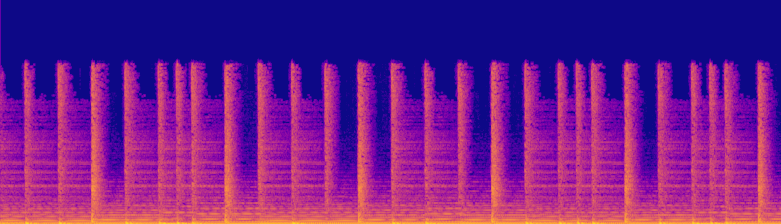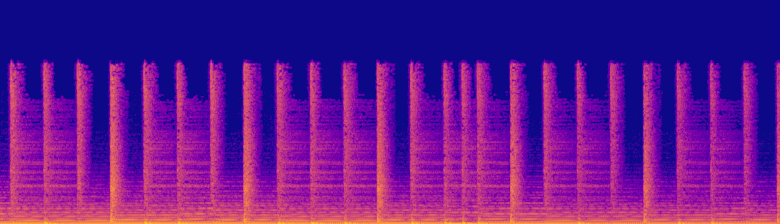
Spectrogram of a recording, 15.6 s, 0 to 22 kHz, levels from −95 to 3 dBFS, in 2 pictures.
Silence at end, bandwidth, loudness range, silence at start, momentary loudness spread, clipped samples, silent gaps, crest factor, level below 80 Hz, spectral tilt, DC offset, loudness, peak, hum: 0 s; 16.5 kHz; 5 LU; 0 s; 8 LU; under 0.1%; none; 16 dB; -20 dBFS; -5.5 dB/octave; under 0.1%; -18 LUFS; 0 dBFS; none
